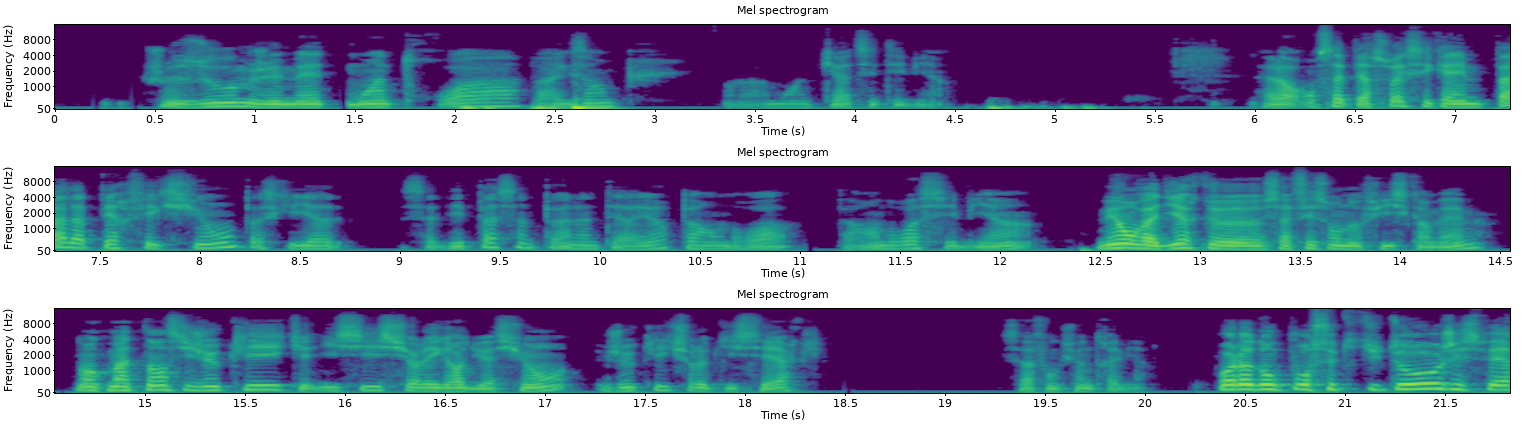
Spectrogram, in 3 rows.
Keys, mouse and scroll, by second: 0.2 middle click, 1.4 click, 3.9 click, 5.7 middle click, 6.2 middle click, 6.5 middle click, 11.0 middle click, 11.5 middle click, 12.9 middle click, 15.6 click, 17.9-21.8 drag.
